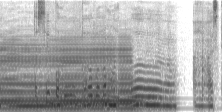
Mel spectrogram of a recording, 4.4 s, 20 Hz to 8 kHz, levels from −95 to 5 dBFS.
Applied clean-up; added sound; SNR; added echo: neural mask model RNNoise.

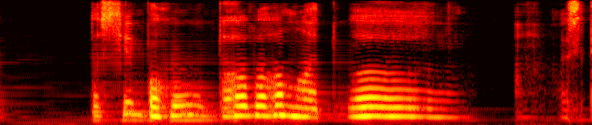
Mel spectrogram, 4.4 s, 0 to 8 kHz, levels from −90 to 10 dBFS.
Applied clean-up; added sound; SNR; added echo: neural mask model DeepFilterNet 3.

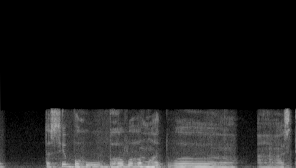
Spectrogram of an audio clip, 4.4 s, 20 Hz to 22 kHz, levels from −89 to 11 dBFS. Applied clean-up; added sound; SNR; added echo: none; none; none; none.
